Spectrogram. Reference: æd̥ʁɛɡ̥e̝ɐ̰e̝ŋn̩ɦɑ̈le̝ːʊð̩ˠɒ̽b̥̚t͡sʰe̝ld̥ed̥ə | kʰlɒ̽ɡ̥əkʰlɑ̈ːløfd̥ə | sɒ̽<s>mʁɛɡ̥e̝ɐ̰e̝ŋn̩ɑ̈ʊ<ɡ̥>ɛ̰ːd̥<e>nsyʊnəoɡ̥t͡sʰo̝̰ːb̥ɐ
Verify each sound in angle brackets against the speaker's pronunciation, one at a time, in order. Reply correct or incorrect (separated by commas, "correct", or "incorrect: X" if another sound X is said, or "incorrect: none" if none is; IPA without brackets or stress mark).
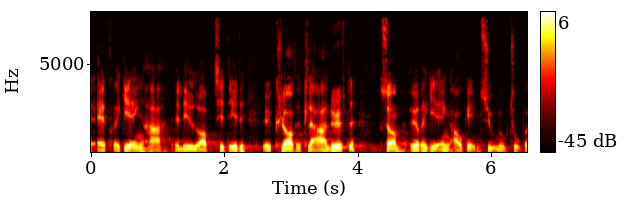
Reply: incorrect: none, correct, correct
